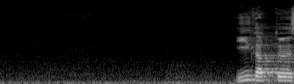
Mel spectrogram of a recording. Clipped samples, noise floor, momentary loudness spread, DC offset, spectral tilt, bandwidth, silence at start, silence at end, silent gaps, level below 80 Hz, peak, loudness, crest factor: under 0.1%; -47 dBFS; 29 LU; under 0.1%; -5 dB/octave; 16 kHz; 0 s; 0 s; none; -48 dBFS; -6 dBFS; -22 LUFS; 22 dB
